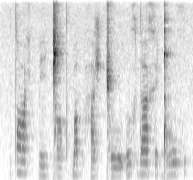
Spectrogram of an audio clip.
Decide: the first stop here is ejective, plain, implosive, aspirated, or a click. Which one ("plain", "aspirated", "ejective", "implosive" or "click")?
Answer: plain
